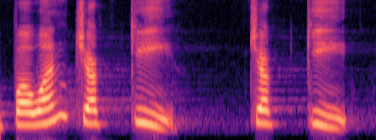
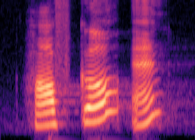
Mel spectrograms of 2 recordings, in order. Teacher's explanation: the pronunciation of first ka is half and then the second ka pronunciation is full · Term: half ka and full ka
